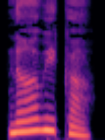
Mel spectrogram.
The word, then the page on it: ನಾವಿಕ: nāvika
